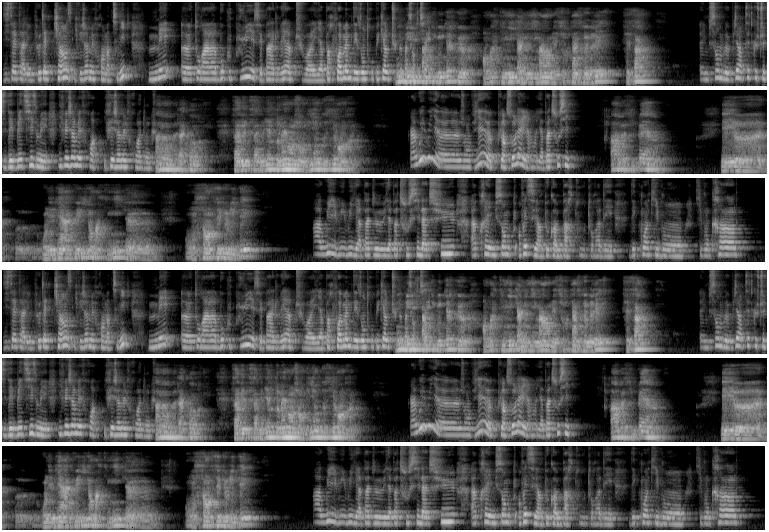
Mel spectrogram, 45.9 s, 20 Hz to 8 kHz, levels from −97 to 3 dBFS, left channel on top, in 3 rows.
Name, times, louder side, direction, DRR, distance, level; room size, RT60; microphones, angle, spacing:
voice 1, 0.0-8.6 13.9-18.7 23.5-26.7 36.8-45.3, equal, 10° left, 7 dB, 1.4 m, -32 dB
voice 2, 7.9-12.1 12.4-13.0 18.4-19.3 19.6-22.4 27.5-28.5 29.7-33.7 34.3-35.6, right 1 dB, 40° right, 1 dB, 7.4 m, -30 dB
19.0 x 12.0 x 5.0 m, 0.68 s
head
